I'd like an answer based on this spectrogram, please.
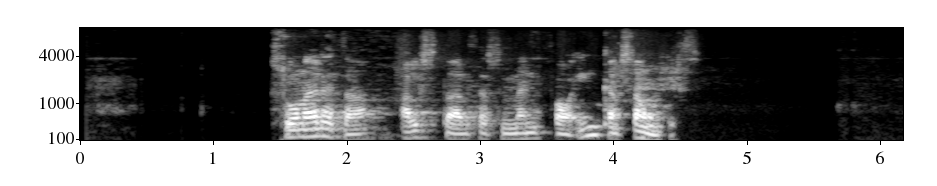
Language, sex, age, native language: Icelandic, male, 20-29, Icelandic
